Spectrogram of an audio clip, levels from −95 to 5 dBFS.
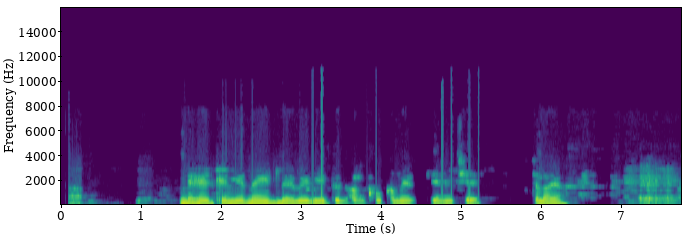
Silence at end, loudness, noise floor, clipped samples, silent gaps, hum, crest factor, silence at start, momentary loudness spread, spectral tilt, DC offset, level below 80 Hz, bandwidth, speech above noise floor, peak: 0.1 s; -12 LUFS; -49 dBFS; under 0.1%; 4.49-4.56 s, 5.66-5.78 s; none; 12 dB; 0.1 s; 14 LU; -10.5 dB/octave; under 0.1%; -46 dBFS; 4.1 kHz; 39 dB; 0 dBFS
